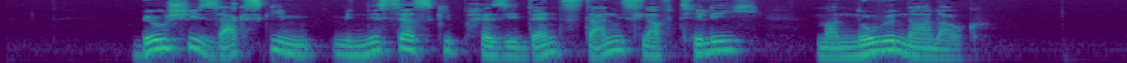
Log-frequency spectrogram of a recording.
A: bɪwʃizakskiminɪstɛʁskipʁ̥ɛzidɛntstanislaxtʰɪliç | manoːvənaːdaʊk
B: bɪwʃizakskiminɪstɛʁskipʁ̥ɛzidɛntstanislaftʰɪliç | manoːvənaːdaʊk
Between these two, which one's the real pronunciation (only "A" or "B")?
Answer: B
